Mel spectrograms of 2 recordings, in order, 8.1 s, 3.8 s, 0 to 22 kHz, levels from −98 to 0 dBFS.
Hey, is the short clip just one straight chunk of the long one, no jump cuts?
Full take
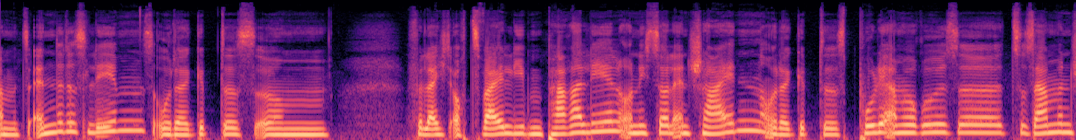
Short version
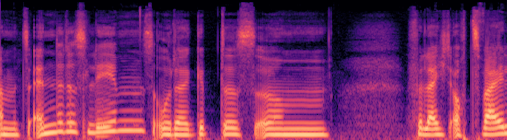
yes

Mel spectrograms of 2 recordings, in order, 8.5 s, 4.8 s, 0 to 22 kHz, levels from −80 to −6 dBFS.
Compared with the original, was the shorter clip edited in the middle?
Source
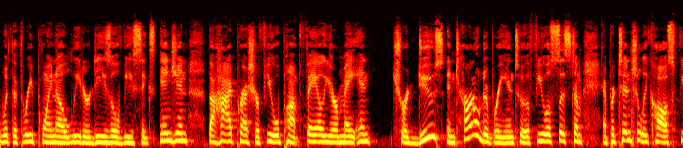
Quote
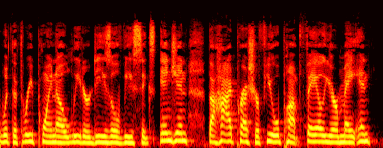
no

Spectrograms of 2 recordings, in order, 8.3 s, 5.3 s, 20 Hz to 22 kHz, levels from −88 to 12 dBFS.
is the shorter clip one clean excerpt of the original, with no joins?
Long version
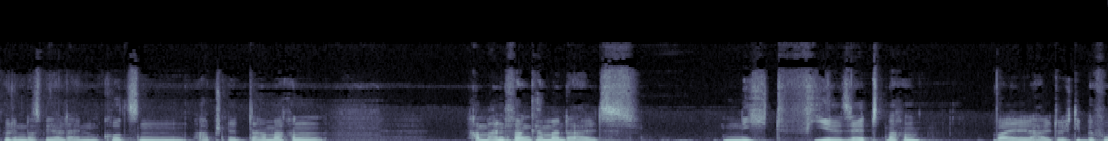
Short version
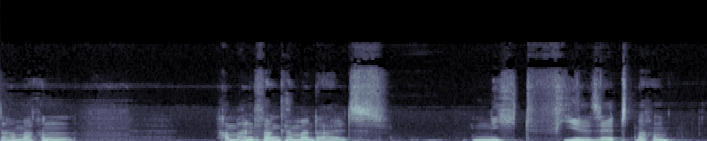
yes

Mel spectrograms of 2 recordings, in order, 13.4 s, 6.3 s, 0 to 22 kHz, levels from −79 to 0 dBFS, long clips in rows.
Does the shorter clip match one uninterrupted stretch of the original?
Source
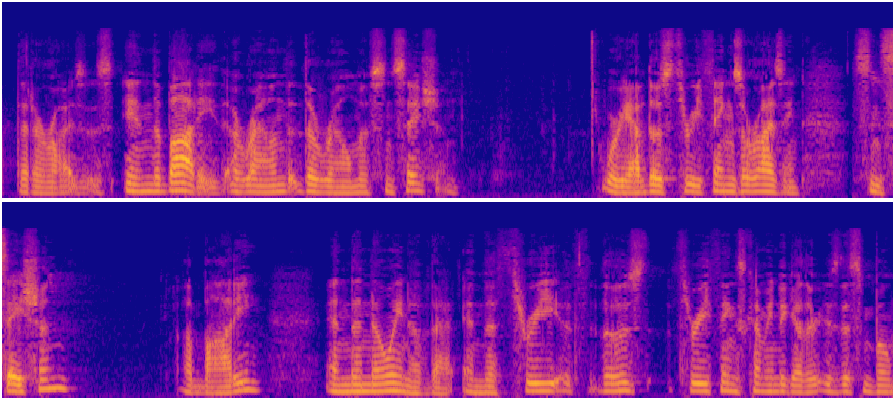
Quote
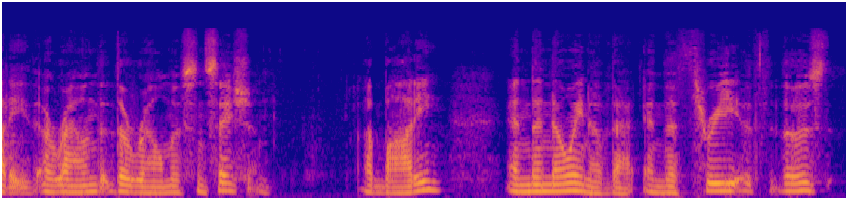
no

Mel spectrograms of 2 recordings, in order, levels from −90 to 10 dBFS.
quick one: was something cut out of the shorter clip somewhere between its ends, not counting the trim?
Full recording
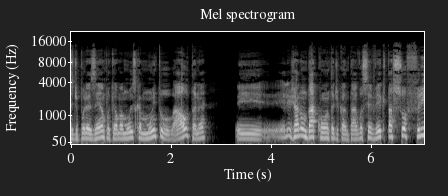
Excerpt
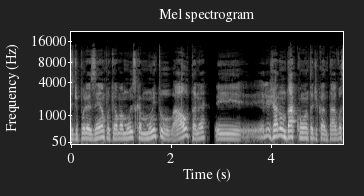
yes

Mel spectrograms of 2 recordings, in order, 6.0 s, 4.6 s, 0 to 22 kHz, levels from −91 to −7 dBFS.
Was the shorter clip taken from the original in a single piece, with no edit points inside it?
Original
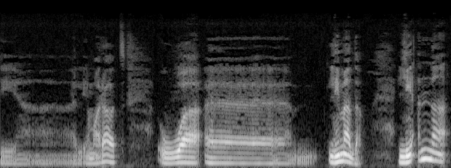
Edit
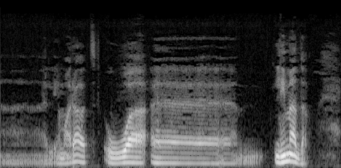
no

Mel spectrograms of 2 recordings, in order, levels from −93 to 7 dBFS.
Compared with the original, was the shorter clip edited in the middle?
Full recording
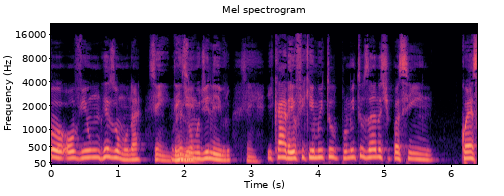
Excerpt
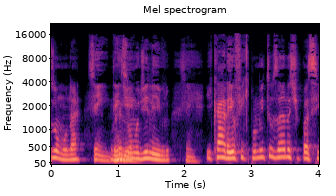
yes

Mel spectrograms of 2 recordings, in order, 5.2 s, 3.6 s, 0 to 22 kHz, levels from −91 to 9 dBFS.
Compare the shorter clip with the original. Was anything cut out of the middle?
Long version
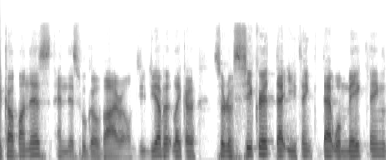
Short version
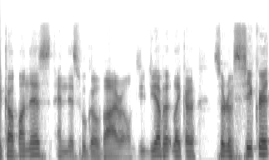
no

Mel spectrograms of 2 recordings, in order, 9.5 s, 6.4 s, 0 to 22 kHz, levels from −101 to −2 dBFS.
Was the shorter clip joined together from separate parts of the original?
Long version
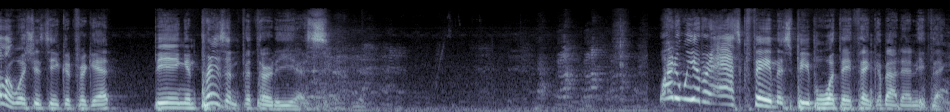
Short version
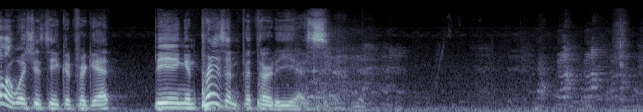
no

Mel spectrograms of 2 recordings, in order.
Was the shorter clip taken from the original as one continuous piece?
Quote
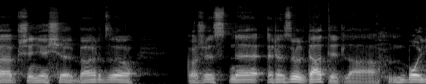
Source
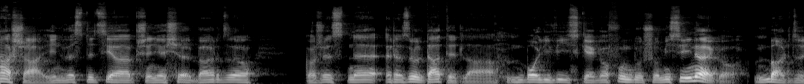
yes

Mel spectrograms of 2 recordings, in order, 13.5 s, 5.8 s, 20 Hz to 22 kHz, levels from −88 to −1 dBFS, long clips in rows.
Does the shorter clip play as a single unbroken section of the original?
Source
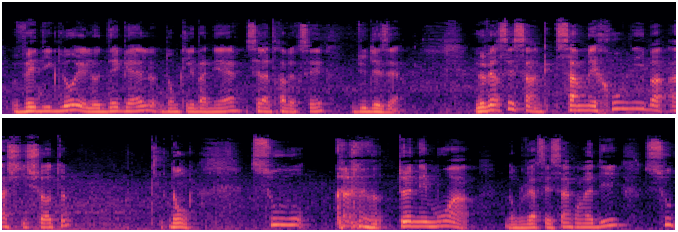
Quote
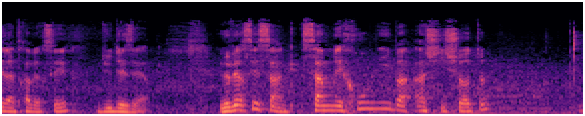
yes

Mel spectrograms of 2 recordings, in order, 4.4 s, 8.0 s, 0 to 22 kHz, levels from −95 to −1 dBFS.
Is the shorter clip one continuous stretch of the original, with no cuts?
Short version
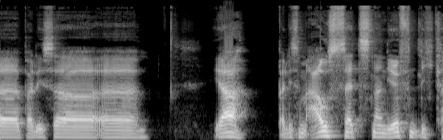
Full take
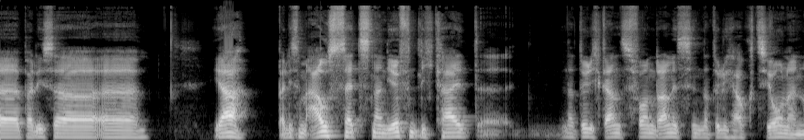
yes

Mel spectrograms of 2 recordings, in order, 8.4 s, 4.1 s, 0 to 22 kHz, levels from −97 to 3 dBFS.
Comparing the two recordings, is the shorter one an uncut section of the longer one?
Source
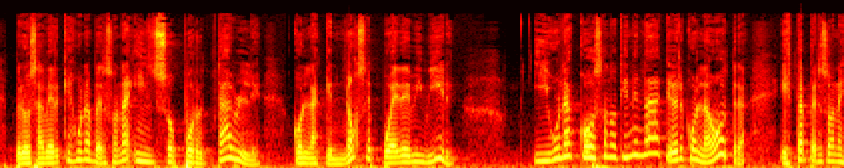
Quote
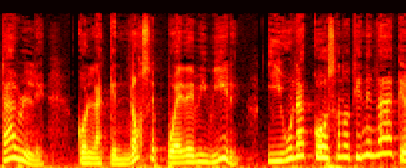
no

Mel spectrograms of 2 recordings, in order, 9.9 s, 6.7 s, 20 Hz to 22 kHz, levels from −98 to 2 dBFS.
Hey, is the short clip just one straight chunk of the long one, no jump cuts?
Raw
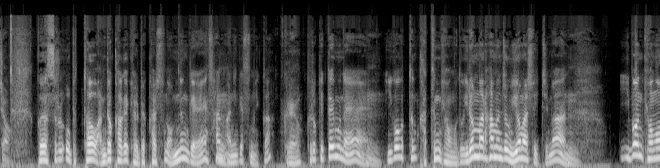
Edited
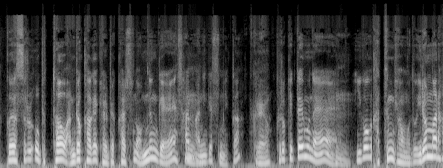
no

